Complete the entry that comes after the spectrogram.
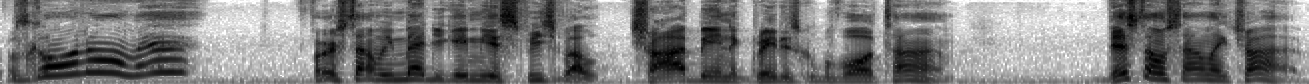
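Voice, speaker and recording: Lively young rookie baller. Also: male voice, high voice, a little fast, gravelly, no room sound, heavily acted. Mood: upbeat, excited. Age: young adult. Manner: informal, slangy, bantering. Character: young confident rookie basketball player, joking and easygoing. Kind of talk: video game cutscene dialogue.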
